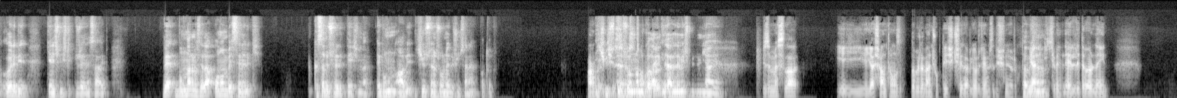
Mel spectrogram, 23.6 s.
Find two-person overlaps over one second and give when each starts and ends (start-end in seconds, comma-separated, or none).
11.9-13.5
